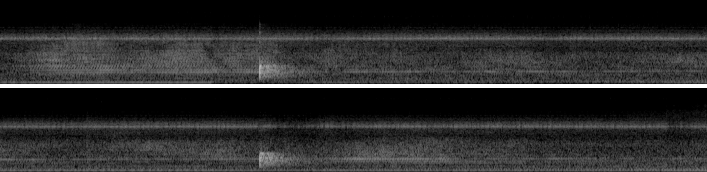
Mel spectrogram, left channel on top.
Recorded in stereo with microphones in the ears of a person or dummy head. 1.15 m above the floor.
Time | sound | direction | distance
2.6 | a pop | 60° left (ahead or behind) | 0.7 m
